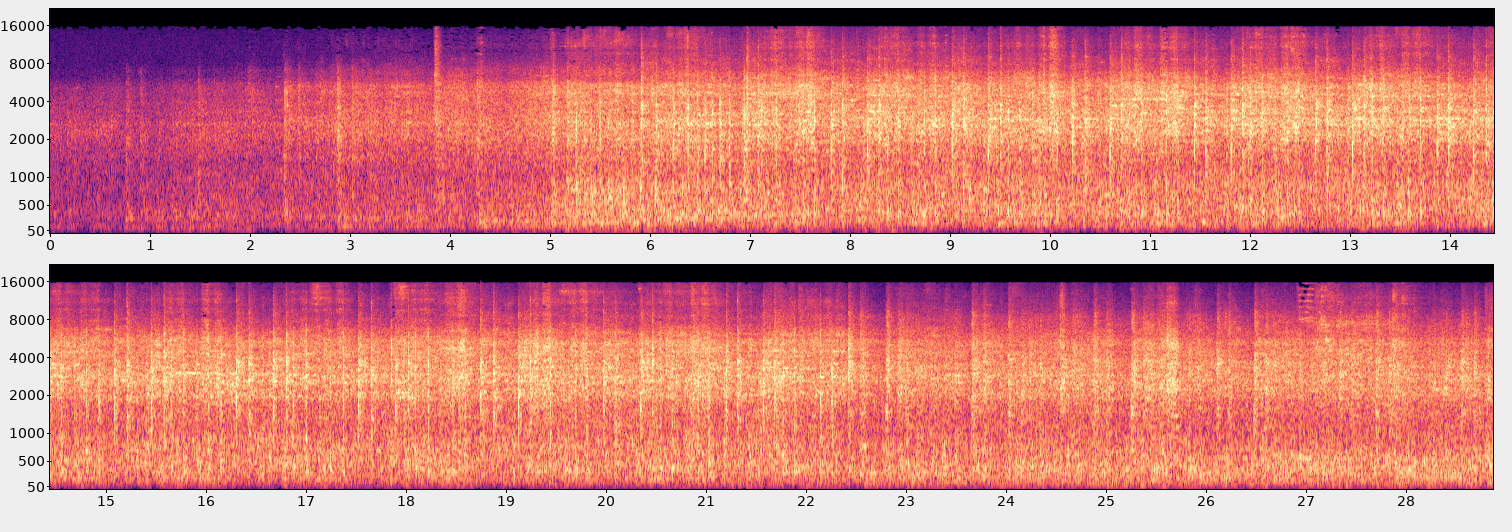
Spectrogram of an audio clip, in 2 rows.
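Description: Container freight train hauled by an EF210 electric locomotive approaches and rolls past close by, wheels clacking over the rail joints. The sound swells over the first five seconds, then holds steady and loud as the wagons pass. Near the end a local electric train also passes close by.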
